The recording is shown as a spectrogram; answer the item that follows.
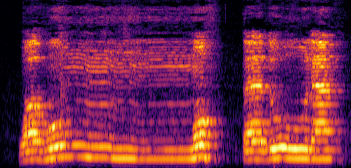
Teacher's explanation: মিলিয়ে পড়া, মিলিয়ে গুন্না সহিত পড়তে হবে। মিম সাকিনের বামে যদি মিম আসে তাহলে ইদগাম করিয়া গুন্না সহিত পড়তে হবে, আর এটা কি ইদগামে মিসলাইন বলে, ইদগামে মিসলাইন বলে।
